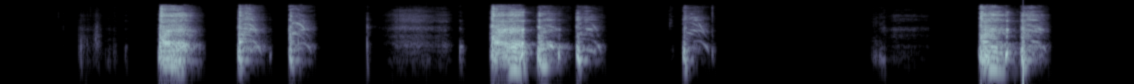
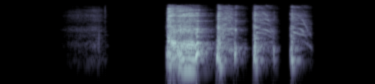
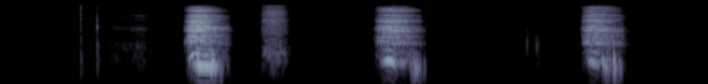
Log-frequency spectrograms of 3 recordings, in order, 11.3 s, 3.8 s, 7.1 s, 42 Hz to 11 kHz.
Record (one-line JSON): {"three_cough_length": "11.3 s", "three_cough_amplitude": 31539, "three_cough_signal_mean_std_ratio": 0.3, "cough_length": "3.8 s", "cough_amplitude": 31568, "cough_signal_mean_std_ratio": 0.33, "exhalation_length": "7.1 s", "exhalation_amplitude": 12732, "exhalation_signal_mean_std_ratio": 0.29, "survey_phase": "beta (2021-08-13 to 2022-03-07)", "age": "18-44", "gender": "Female", "wearing_mask": "No", "symptom_cough_any": true, "symptom_new_continuous_cough": true, "symptom_runny_or_blocked_nose": true, "symptom_shortness_of_breath": true, "symptom_sore_throat": true, "symptom_fatigue": true, "symptom_headache": true, "symptom_onset": "3 days", "smoker_status": "Never smoked", "respiratory_condition_asthma": false, "respiratory_condition_other": false, "recruitment_source": "Test and Trace", "submission_delay": "2 days", "covid_test_result": "Positive", "covid_test_method": "RT-qPCR", "covid_ct_value": 25.5, "covid_ct_gene": "N gene"}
